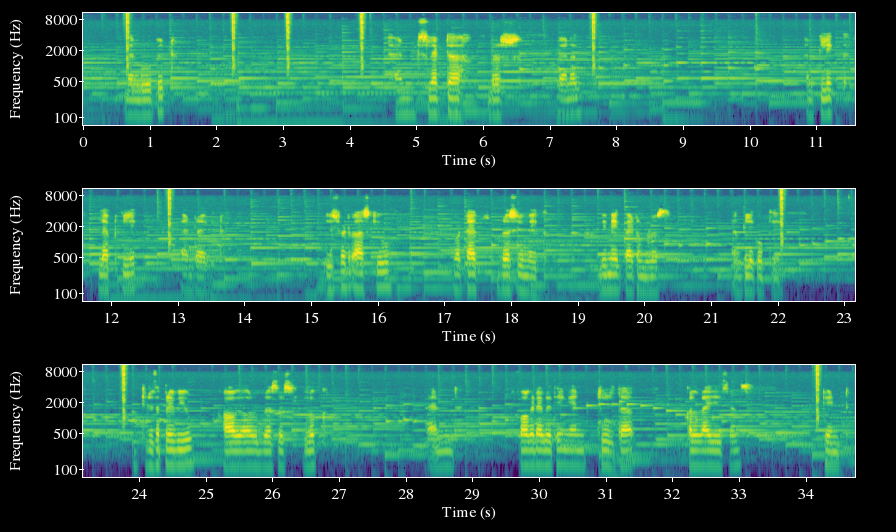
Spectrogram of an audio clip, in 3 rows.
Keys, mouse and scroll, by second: 2.9 right click, 4.1 click, 7.6 click, 12.8-21.9 drag, 34.1 click.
